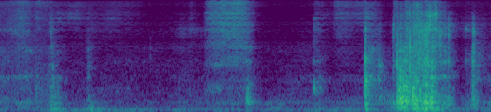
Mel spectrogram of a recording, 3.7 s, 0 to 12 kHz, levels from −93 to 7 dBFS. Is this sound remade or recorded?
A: remade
